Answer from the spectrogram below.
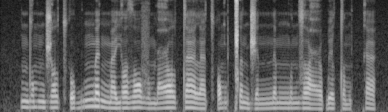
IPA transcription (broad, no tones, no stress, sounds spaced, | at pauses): n d ɔ m n d͡ʒ ɔ l t͡sʼ ʊ b ʊ ŋ͡m ɛ ŋ͡m æ j ʌ ð ɔ v ə m ʕ ɔ l t æ l æ t͡sʼ ɔ m ǁ ə n d͡ʒ ɛ nː ɛ m ŋ͡m ʊ n z ʌ ʕ ʊ ɓ ɪ l t ʌ m kː æ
